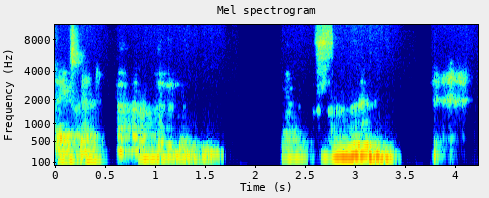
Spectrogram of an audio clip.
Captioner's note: laughter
